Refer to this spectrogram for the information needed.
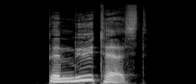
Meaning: inflection of bemühen: 1. second-person singular preterite 2. second-person singular subjunctive II
- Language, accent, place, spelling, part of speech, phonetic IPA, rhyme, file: German, Germany, Berlin, bemühtest, verb, [bəˈmyːtəst], -yːtəst, De-bemühtest.ogg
